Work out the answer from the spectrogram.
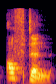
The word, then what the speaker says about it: often: But today, remember, the letter E is very often pronounced as a schwa sound, okay? In words like happen or open or often, okay? The E and the N there is pronounced with a schwa.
